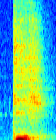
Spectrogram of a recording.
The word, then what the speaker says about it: det: Den, de, de. Note that the T here is silent, which is very unusual, but it's pronounced de.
